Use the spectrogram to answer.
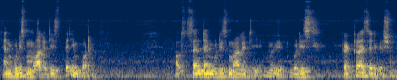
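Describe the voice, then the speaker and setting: A Buddhist monk giving a live-streamed Dharma talk in slow, repetitive. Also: male voice, lowish voice, flat delivery, creaky. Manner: slow, repetitive phrasing in non-native English. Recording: echoey room with faint ambient noise.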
